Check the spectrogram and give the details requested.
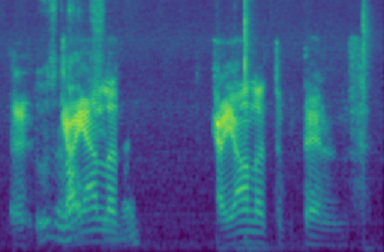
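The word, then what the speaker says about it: Gyala Delve: Guyala de Belve. I think that's how you pronounce it. Yeah, it's like Giala. And then Delve is just like an English word.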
